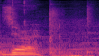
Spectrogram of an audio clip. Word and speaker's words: Xero: actually yet it's actually yxo but they just pronounced it zero zero QuickBooks I think I bought my last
